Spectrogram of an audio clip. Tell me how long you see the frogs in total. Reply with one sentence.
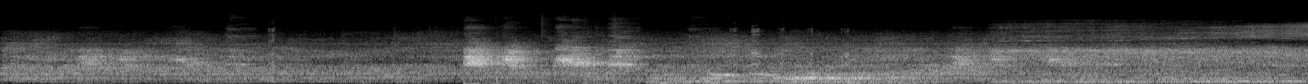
The frogs can't be heard in this clip.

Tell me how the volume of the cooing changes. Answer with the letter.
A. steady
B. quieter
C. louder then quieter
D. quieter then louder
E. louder
E.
